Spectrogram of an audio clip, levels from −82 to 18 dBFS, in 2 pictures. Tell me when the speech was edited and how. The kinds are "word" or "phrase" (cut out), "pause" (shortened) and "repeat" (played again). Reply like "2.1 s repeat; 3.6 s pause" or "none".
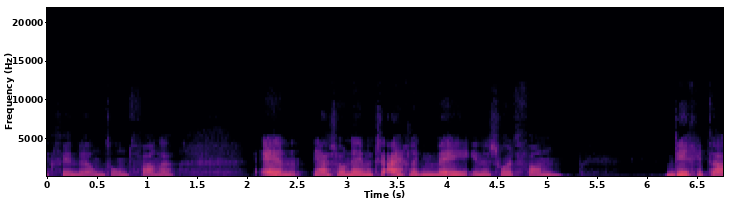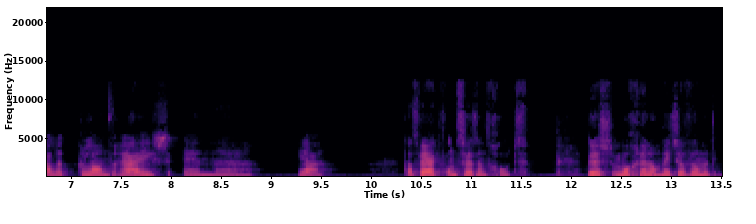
none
